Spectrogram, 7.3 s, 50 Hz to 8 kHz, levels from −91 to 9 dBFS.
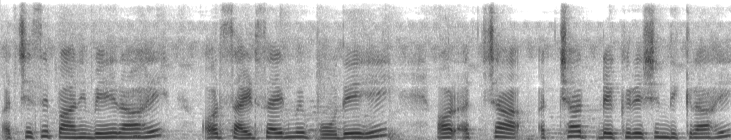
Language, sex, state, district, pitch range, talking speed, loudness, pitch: Hindi, female, Uttar Pradesh, Jyotiba Phule Nagar, 220-250 Hz, 150 wpm, -16 LUFS, 230 Hz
